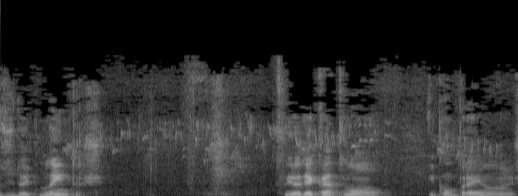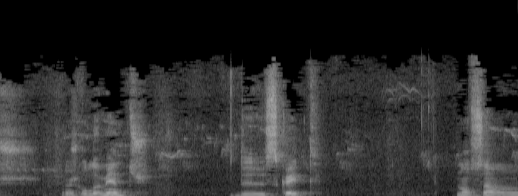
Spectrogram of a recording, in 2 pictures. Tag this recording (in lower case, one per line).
speech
